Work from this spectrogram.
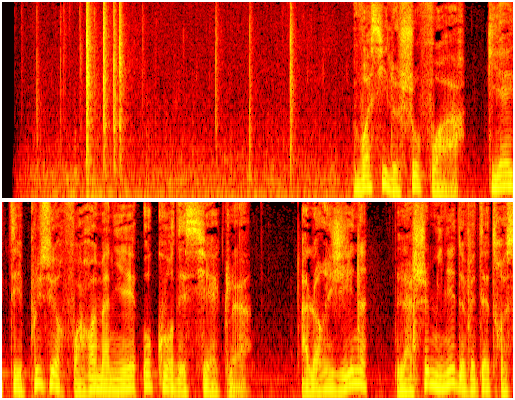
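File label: FR M narration, French, male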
